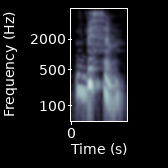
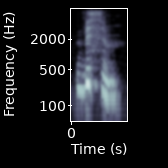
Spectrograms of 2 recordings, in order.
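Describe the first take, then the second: No difference in how they are said.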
